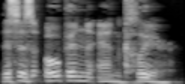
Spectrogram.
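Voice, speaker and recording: A man giving an interpreter's translation voice-over in a news report, with a measured, formal delivery. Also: medium pitch, lively intonation, warm tone, slightly rough, no echo.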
